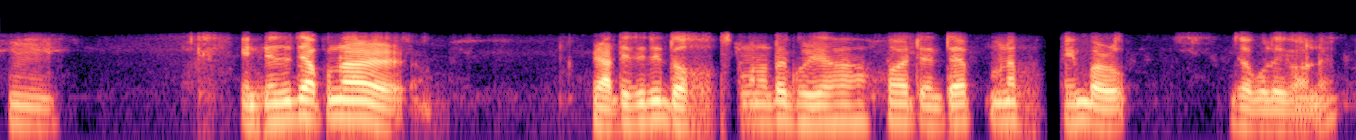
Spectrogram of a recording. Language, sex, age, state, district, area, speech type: Assamese, male, 45-60, Assam, Morigaon, rural, conversation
